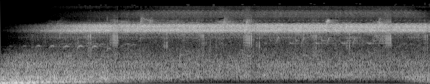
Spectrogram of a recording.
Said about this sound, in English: That is the sound of an ash beetle chewing on the wood.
